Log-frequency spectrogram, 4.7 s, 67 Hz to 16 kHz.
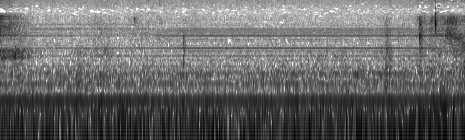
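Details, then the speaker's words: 2012 VW Tiguan TSI 4motion, engine off, key in first position, heard from underneath near oil pan; steady low constant-pitch hum, battery drains fast; owner suspects oil pump running, not confirmed. "so I don't know if you will hear it but I'm gonna put it right in that area over there and you will hear some kind of humming noise it is better to hear from underneath the car so this is a front of the car"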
